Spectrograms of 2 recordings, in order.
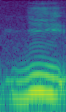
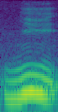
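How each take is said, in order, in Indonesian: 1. Dimulai dengan bunyi 'j' bersuara. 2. Dimulai dengan bunyi 'j' bersuara.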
